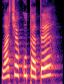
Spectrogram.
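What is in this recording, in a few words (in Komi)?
лача кута тэ, Komi, female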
